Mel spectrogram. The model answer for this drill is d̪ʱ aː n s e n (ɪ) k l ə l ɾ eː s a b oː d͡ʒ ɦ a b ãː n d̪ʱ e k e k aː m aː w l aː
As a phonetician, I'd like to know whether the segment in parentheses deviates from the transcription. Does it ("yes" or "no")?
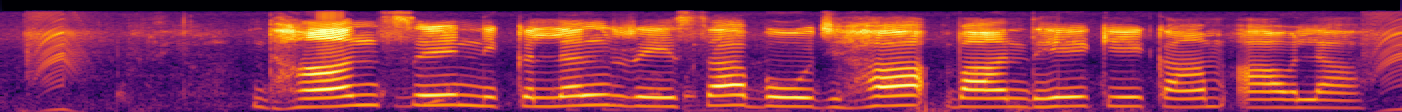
no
